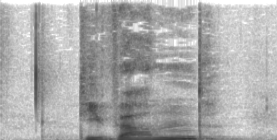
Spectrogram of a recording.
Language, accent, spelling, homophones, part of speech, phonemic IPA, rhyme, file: German, Austria, Wand, Want, noun, /vant/, -ant, De-at-Wand.ogg
- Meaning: 1. wall, partition 2. vertical face of a precipice, any large vertical surface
